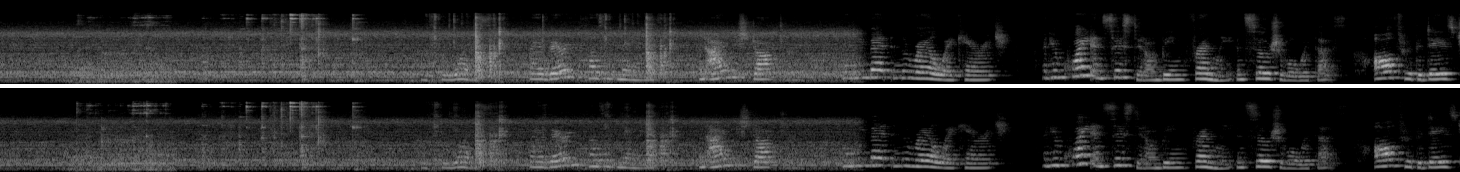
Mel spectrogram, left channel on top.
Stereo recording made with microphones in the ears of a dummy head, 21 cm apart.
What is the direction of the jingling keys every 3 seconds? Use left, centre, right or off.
right, left, left, off, off.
